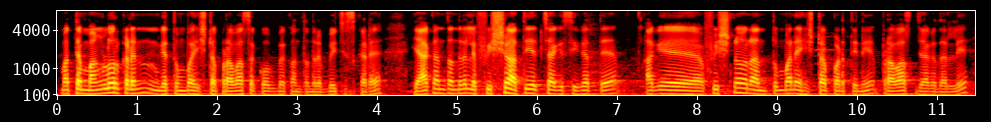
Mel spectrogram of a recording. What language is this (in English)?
Kannada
